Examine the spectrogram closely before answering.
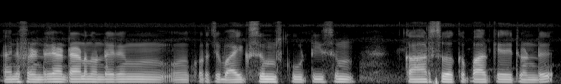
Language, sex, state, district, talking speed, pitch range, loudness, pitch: Malayalam, male, Kerala, Kollam, 105 wpm, 115-120 Hz, -19 LUFS, 115 Hz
